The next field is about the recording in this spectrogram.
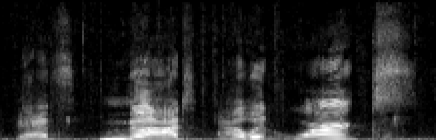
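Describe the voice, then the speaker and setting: A man voicing an anxious, exasperated female pony with a shrill, scolding manner in a story reading. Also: sing-song, slow, sharp tone, exaggerated voice. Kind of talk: animated fan fiction reading.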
